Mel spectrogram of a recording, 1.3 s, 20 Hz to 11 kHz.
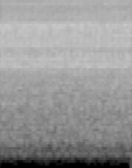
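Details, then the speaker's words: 2014 Mercedes E350, warm, with high-idle-after-warm-up codes and excessive crankcase vacuum, checked with a vacuum gauge: a steady high airy whistle over the running engine as air sucks past the PCV valve/centrifuge cover; a PCV vacuum leak. "you can hear adam air whizzing through a little valve you can hear it's like a you'll hear that"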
